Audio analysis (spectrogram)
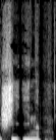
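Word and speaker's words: Shein: me dit dans les commentaires que ça se prononce ch in et je le remercie beaucoup parce qu'on va encore en parler dans cet épisode j' encore bien entendu à longueard d'épisode dit Shain Shain Shain parce que c'est pas Mo vous l'avez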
